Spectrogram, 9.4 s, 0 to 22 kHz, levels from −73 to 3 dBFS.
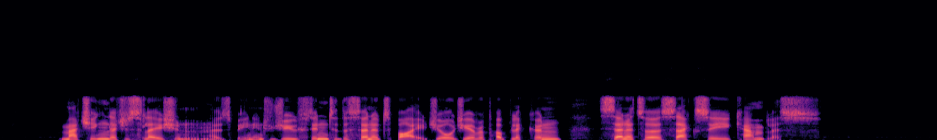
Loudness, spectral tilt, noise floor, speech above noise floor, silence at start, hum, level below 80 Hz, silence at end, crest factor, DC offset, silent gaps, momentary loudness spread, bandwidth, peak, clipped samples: -23 LUFS; -3.5 dB/octave; -72 dBFS; 49 dB; 0.65 s; none; -62 dBFS; 1.2 s; 22 dB; under 0.1%; none; 11 LU; 7.2 kHz; -2 dBFS; under 0.1%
